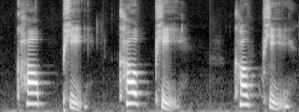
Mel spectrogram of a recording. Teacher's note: Korean doesn't have an F, so it's replaced with a P sound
